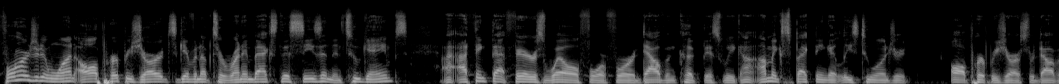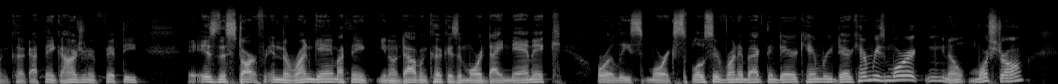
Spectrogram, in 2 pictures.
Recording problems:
none

